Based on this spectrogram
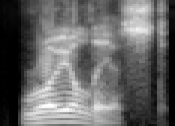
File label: "royalist", American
